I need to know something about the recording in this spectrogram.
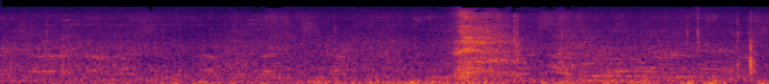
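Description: A crowd of people murmurs and chatters nearby outdoors.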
